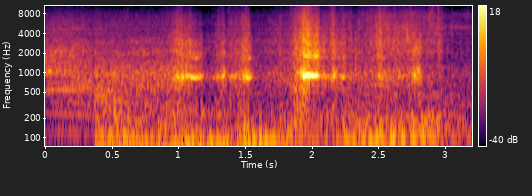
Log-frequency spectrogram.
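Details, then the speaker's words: 1999 Buick with DBC 7 ABS, hard roughly 60-to-0 mph stop on dry high-friction pavement: loud tyre roar and brief squeals fading as the car slows; normal ABS stop ambient noise. "so that's typical of a high coefficient ABS stop you will get a lot of ambient noise as I call it"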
